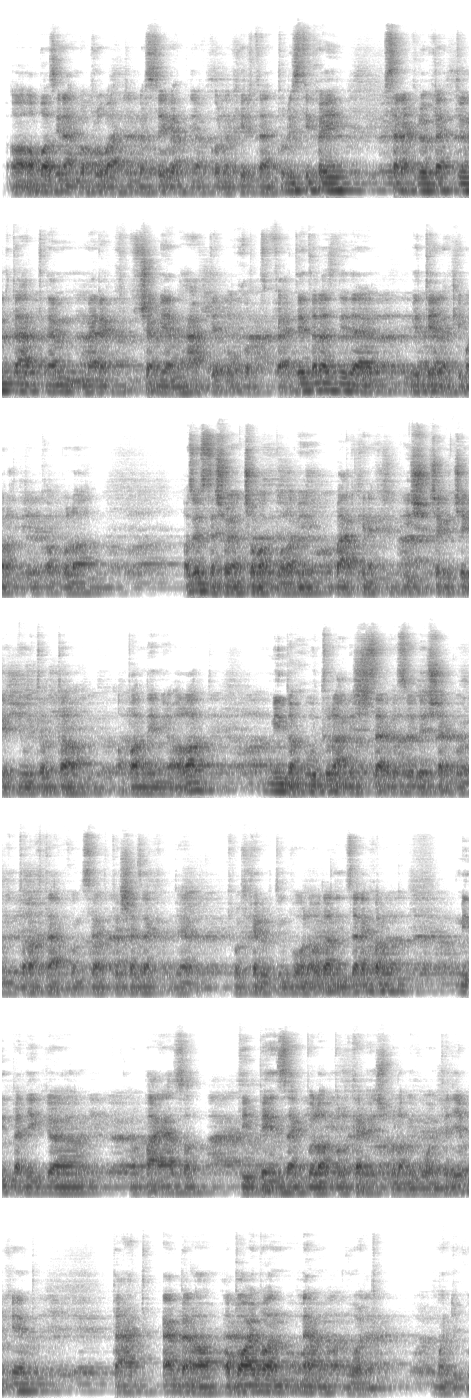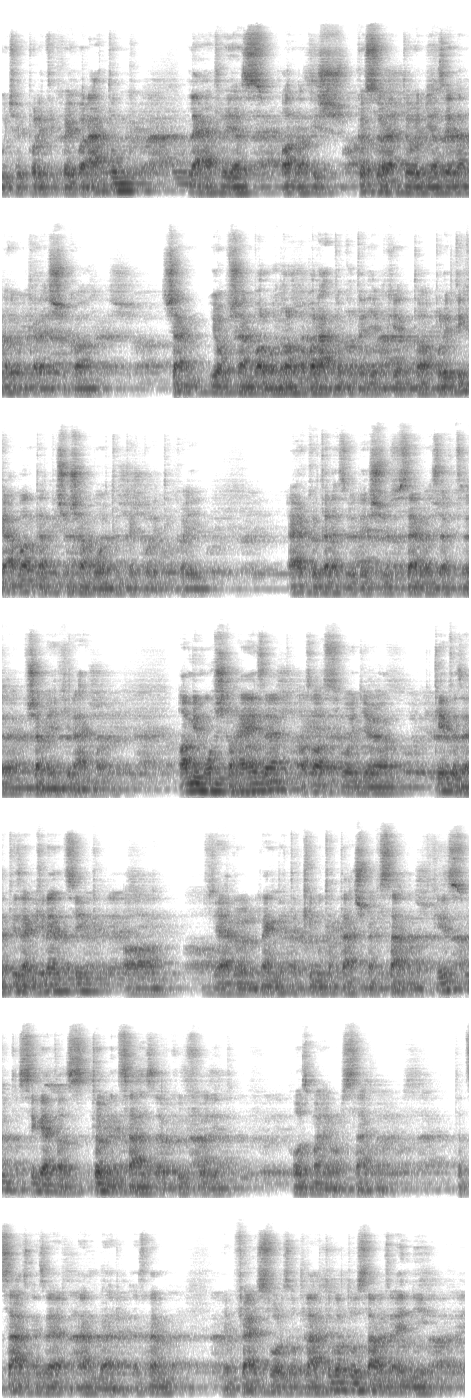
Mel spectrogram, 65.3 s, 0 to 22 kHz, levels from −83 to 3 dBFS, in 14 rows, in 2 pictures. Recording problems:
echo of what is said; strong; throughout; 600 ms later, 10 dB below the speech
off-mic speech; far
room echo; slight; dies away in 0.5 s

